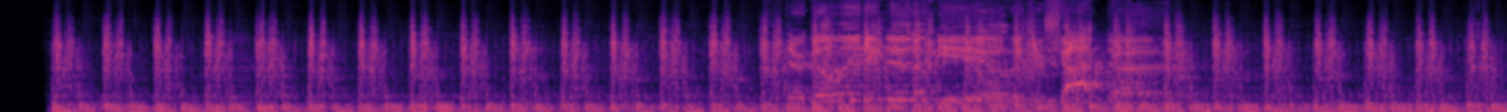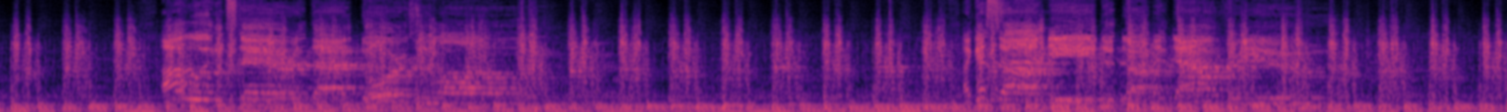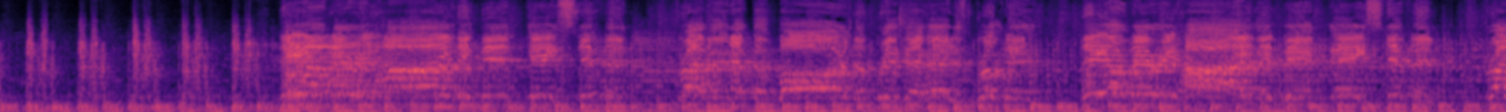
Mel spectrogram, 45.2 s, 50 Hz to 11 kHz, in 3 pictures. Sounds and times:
Music: 0:00.4 - 0:45.2.

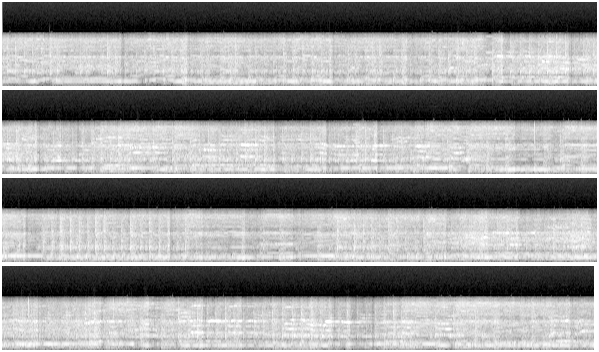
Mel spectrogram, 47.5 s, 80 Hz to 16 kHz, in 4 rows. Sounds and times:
Electric guitar: 0:00.0 - 0:47.5.

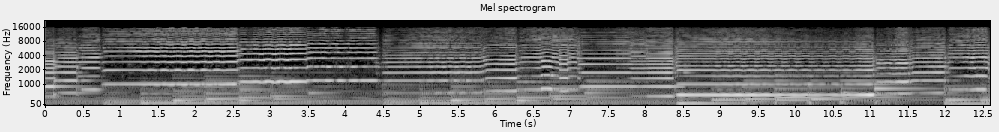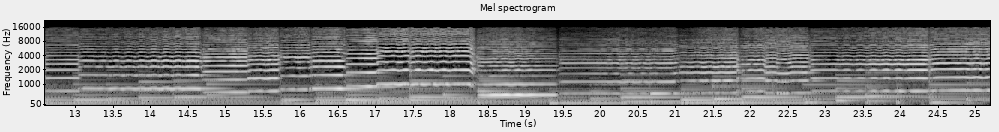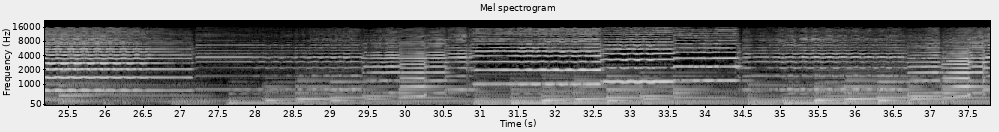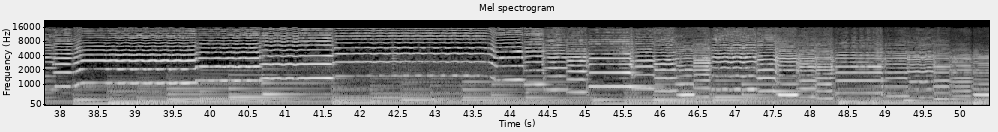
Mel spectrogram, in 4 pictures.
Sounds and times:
Violin, fiddle: 0:00.0 - 0:50.3.

